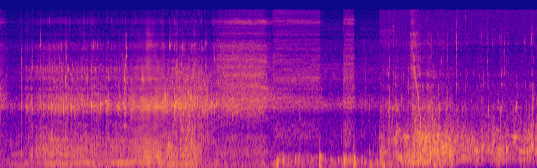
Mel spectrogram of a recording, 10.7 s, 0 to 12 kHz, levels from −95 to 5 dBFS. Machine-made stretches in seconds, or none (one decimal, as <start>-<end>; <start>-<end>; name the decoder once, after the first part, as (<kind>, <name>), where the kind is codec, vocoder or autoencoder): 2.6-3.3 (vocoder, Vocos)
